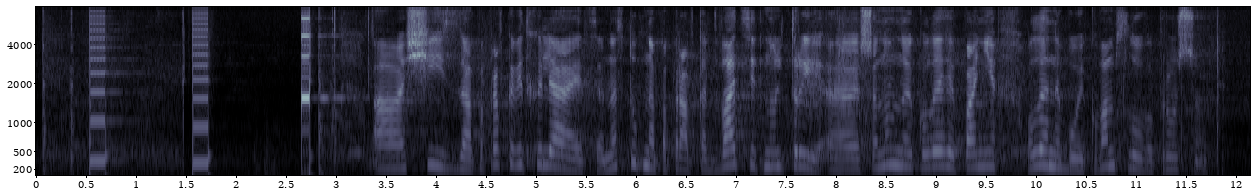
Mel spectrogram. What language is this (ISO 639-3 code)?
ukr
